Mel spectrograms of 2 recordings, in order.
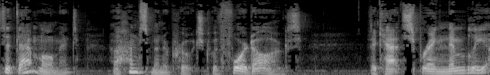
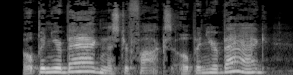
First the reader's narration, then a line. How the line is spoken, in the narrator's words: the cat called out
